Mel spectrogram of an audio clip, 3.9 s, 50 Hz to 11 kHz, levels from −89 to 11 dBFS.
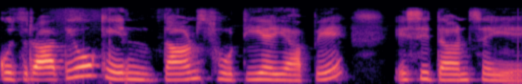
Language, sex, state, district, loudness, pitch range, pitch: Hindi, female, Tripura, Unakoti, -17 LUFS, 230-260 Hz, 240 Hz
